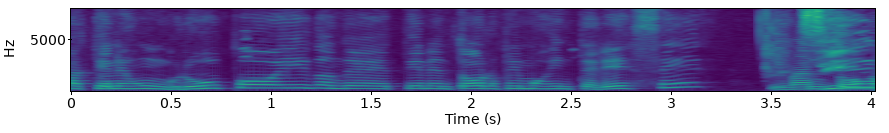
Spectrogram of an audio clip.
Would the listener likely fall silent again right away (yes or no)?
no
